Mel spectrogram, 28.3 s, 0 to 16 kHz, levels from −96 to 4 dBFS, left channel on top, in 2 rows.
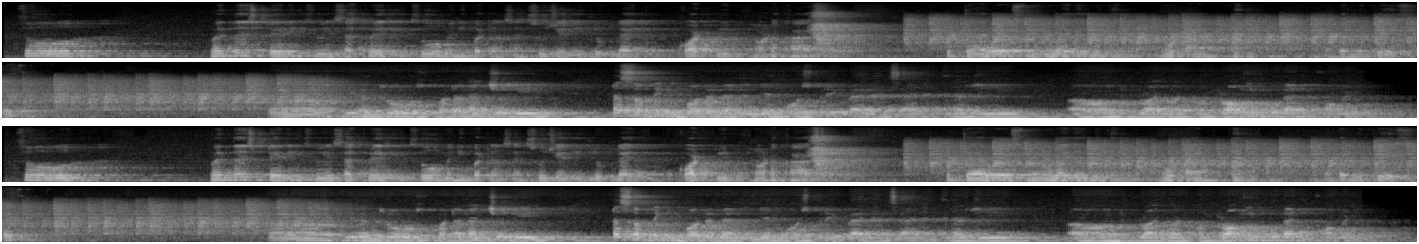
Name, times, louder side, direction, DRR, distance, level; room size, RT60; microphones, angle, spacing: voice 1, 0.2-1.0 2.1-6.4 6.8-8.1 9.4-12.6 13.0-14.3 24.1-24.2, right 2 dB, 60° right, 2 dB, 1.4 m, -32 dB
voice 2, 8.1-8.4 16.8-19.6 20.2-24.2 24.8-27.8, right 1 dB, 30° right, -2 dB, 4.2 m, -28 dB
sound 1, 9.0-17.4, equal, 10° right, 4.1 m, -39 dB
21.5 x 19.0 x 6.6 m, 2.3 s
head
